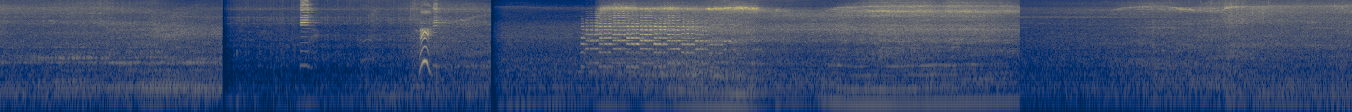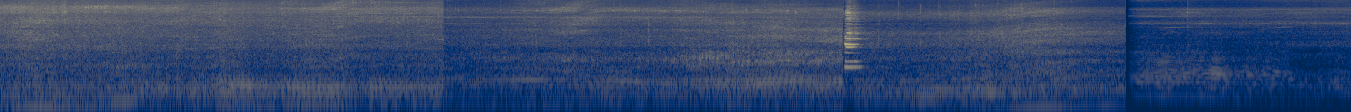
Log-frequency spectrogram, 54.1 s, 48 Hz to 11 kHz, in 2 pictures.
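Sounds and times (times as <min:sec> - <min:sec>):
motorcycles passing: 0:00.0 - 0:04.5, 0:05.2 - 0:20.4, 0:22.5 - 0:36.0, 0:36.6 - 0:52.6
heavy trucks passing: 0:00.0 - 0:20.4, 0:21.5 - 0:50.2
vehicle horn blast: 0:06.0 - 0:06.5, 0:11.6 - 0:15.4, 0:43.9 - 0:44.6.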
